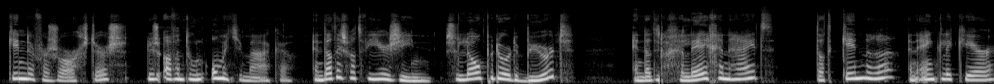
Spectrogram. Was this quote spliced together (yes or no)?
yes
